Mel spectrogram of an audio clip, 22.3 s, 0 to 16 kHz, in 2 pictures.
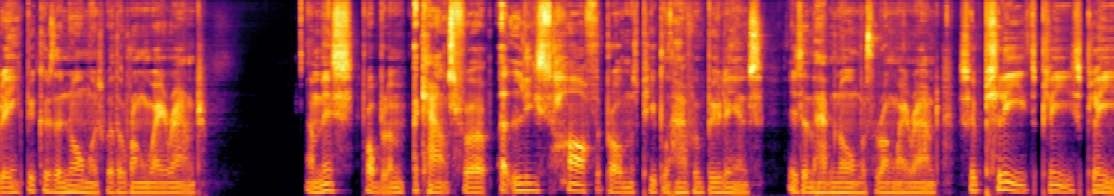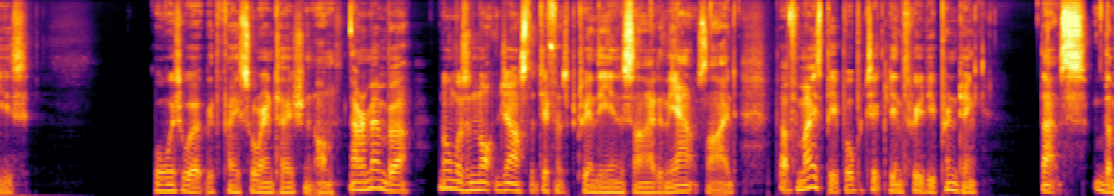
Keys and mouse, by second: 11.1-14.5 drag.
